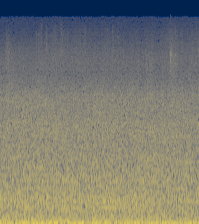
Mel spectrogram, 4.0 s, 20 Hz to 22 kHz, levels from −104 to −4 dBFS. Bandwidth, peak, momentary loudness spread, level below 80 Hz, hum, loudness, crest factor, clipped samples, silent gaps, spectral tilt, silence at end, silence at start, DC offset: 13.5 kHz; -8 dBFS; 1 LU; -24 dBFS; none; -23 LUFS; 12 dB; under 0.1%; none; -5 dB/octave; 0 s; 0 s; under 0.1%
